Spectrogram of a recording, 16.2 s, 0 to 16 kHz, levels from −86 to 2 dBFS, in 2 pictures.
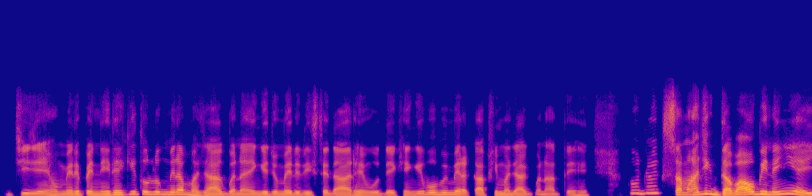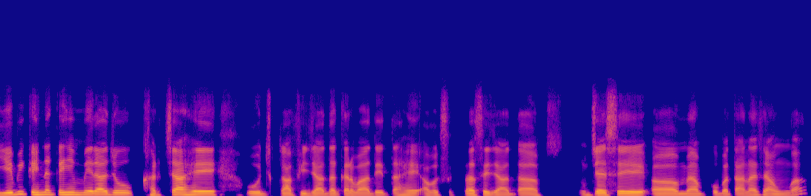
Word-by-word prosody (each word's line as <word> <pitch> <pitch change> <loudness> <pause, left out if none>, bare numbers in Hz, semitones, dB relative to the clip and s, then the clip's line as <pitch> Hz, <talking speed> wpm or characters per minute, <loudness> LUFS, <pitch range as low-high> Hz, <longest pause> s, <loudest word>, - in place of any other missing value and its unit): चीज़ें 125 0 -1
हैं 125 - -2
वो 130 - -2
मेरे 125 +1 -1
पे 135 0 0
नहीं 130 +2 0
रहेंगी 150 +5 0
तो 190 - +4
लोग 180 0 0
मेरा 180 0 +3
मज़ाक 125 -5 0
बनाएँगे 110 +2 -2
जो 125 0 -3
मेरे 120 0 0
रिश्तेदार 115 +1 -3
हैं 120 - -1
वो 115 -1 -4
देखेंगे 115 +3 -5
वो 155 +4 0
भी 155 - -1
मेरा 140 -4 0
काफ़ी 120 +1 -2
मज़ाक 95 -3 -2
बनाते 95 +2 -7
हैं। 115 +1 -7 0.4
तो 260 0 -5
जो 255 +4 -4
एक 280 0 -6
सामाजिक 165 +5 +3
दबाव 150 +7 +8
भी 195 0 +6
नहीं 200 +5 +2
है 185 - +4
ये 140 +4 +4
भी 190 +4 -1
कहीं 170 -2 +2
न 170 0 +1
कहीं 165 0 +2
मेरा 145 -1 +3
जो 150 -1 +1
खर्चा 130 +4 +2
है 140 0 +6 0.4
वो 120 -1 0
ज 110 - -12
काफ़ी 110 +1 -2
ज़्यादा 110 +3 -1
करवा 110 -2 0
देता 115 0 -5
है 120 0 -2
आवश्यकता 120 +2 -3
से 125 +1 -2
ज़्यादा 105 0 -2 0.5
जैसे 125 +1 +3
अ, 110 0 +1
मैं 115 0 -1
आपको 115 +1 -6
बताना 110 +3 -3
चहूँगा, 110 -1 -4
125 Hz, 215 wpm, -23 LUFS, 110-150 Hz, 0.5 s, दबाव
